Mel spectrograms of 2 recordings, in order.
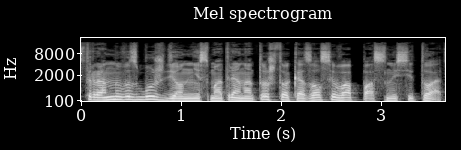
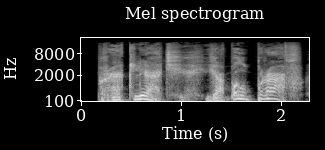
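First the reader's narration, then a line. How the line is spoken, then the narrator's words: Whisper. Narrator (Russian): шепнул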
